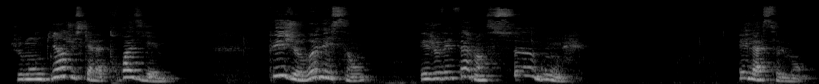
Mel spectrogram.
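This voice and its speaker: A woman teaching young children to write a letter, explaining each stroke step by step and speaking directly to the child. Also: medium pitch. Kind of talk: handwriting lesson for young children. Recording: roomy, echoey room.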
